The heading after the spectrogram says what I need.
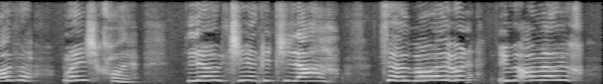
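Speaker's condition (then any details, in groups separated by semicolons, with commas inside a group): Cerebral palsy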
